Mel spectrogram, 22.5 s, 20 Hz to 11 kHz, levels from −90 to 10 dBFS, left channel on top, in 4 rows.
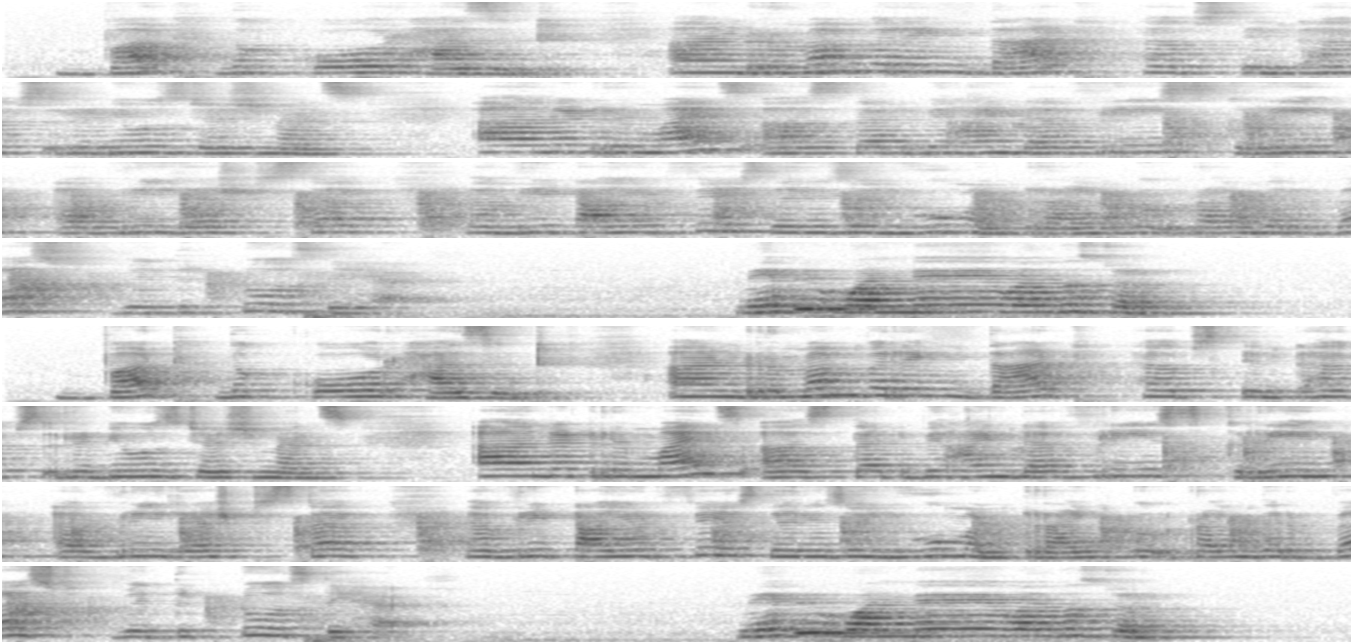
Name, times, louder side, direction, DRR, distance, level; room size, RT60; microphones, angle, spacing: voice 1, 0.2-18.6, right 4 dB, 65° right, 5 dB, 0.4 m, -33 dB
sound 1, 9.6-9.9 10.5-11.7 12.0-12.6 13.0-13.3 13.6-14.4 14.7-15.0 15.3-17.3 17.7-18.2, right 1 dB, 45° right, 0.8 m, -41 dB
voice 2, 19.9-21.6, equal, 40° left, -4 dB, 0.8 m, -24 dB
2.8 x 2.3 x 2.5 m, 0.82 s
head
